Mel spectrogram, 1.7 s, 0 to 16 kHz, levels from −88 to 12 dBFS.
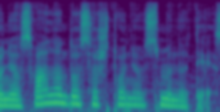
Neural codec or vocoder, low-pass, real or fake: none; 14.4 kHz; real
